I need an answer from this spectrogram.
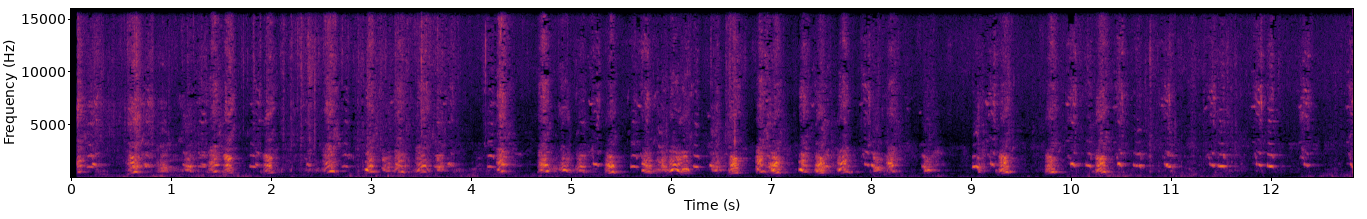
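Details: Rough Collie puppy that loves water, playing in water: dense run of short, sharp, excited barks and yips, many overlapping, repeated rapidly throughout with brief pauses, some low rumbling noise beneath.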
